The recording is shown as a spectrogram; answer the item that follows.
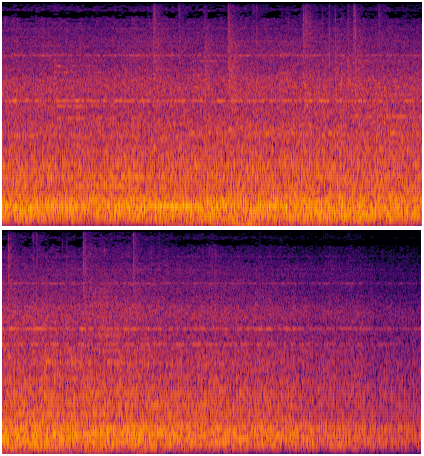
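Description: Train running: a steady, dense rumble with a constant hum and a few faint clicks, slowly fading out over the last couple of seconds.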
